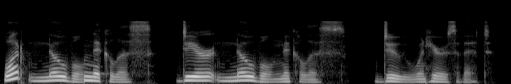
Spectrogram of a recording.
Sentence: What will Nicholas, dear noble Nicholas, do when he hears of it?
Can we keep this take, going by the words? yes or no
no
